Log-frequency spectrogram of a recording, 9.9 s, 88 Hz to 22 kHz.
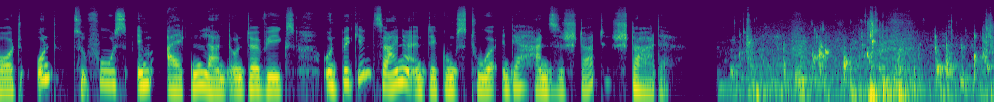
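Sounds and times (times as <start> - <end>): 
speech: 0.0 - 9.1
river water lapping against the hull of a small boat: 7.2 - 9.9.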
